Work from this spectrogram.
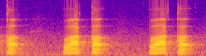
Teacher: قاف در اینجا قلقله میشه، تکان میخوره، یک تکان میدیم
